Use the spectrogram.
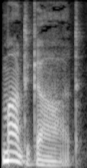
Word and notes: mudguard: British English

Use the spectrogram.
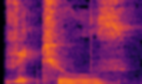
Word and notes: victuals: British English

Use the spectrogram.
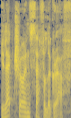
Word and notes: electroencephalograph: British English

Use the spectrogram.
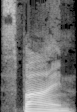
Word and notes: spine: American English

